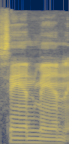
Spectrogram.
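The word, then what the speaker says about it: S&Man: The movie we're talking about, is the reason there's a little confusion is because it's spelled S&, M-A-N. – Yeah. – And it's pronounced Sandman, and it's this really bizarre.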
